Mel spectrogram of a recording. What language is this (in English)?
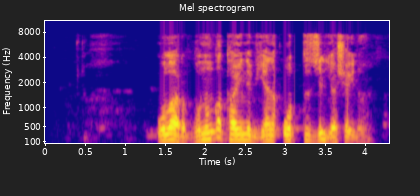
Uyghur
